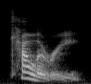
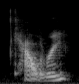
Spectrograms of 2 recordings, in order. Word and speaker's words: calorie: For example, with the word "calorie". There's a schwa followed by a /r/. If someone's speaking really fast, they might drop the schwa and say "cal-rie", but native speakers almost always pronounce it here.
